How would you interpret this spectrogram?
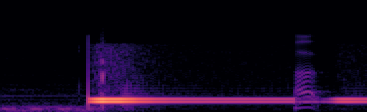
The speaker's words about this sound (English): Sounds like a dial tone. All right, so hopefully she'll call back.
